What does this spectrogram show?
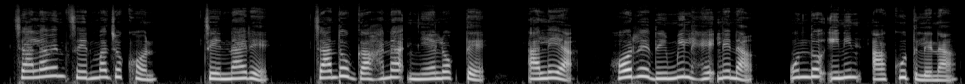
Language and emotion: Santali, sad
